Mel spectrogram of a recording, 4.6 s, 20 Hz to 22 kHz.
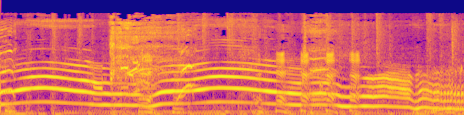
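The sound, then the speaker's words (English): A voice imitates a distressed, dying baby Yaruk with one long, cat-like wailing cry whose pitch wavers and dips several times. “To our right, I'm going to put 30 feet into the distance the sound of a baby Yaruk dying or distressed. Can you give me a little hint of what that sounds like?”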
